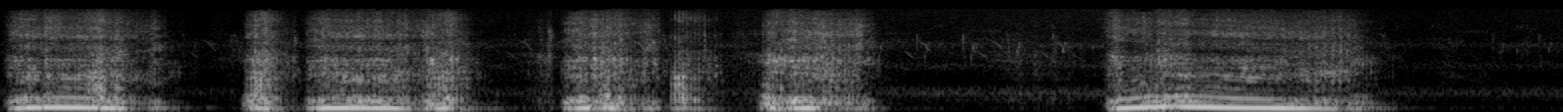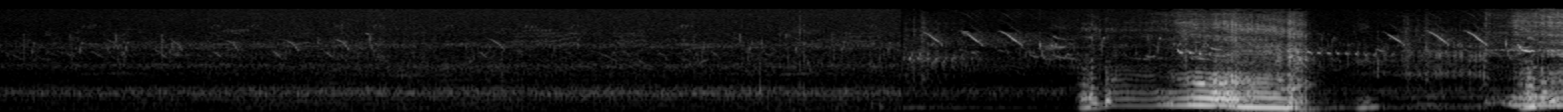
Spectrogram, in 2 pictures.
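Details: Kambula pride lions and Ndhzenga males roaring at MalaMala Game Reserve in Africa, where mating and cubs were seen. Five short grunts and a long roar are followed by a quiet stretch with engine hum, then more roars with faint bird chirps.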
